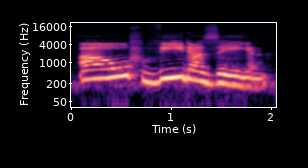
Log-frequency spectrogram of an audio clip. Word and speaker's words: auf Wiedersehen: this combination e h if you see h after a vowel you need to make that vowel long e you do not pronounce h do not pronounce it vida zayn auf wiedersehen goodbye and this one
